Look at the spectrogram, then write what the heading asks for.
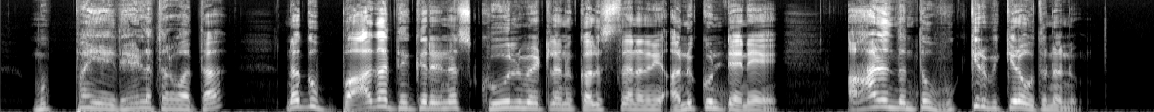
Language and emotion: Telugu, happy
